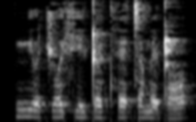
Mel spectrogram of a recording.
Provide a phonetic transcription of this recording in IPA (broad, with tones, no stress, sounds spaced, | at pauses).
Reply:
mʲ o˦˨ ə̯ t͡ʃ o˦ ə̯ fʲ ɛ˧ j ʈ œ˧ t̪ʰ ɛ˧ d͡z ɐ˦ m ɛ˨ ʈ ɔ˨˦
